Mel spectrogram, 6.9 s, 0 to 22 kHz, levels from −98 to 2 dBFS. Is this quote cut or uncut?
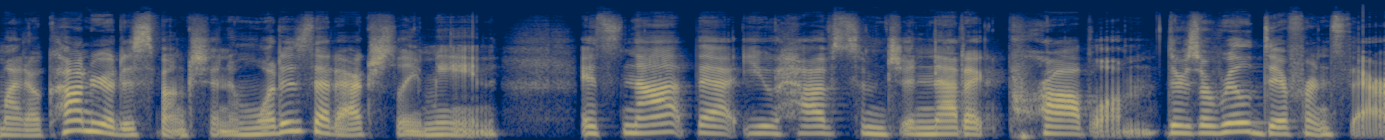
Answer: cut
